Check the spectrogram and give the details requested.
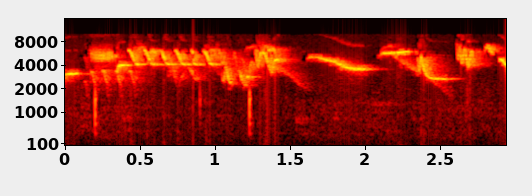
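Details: High-pitched warbling from a moulting yellow-rumped seedeater × canary hybrid: a quick buzzy trill, then clear whistled slides and short bright chirps in rapid succession.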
